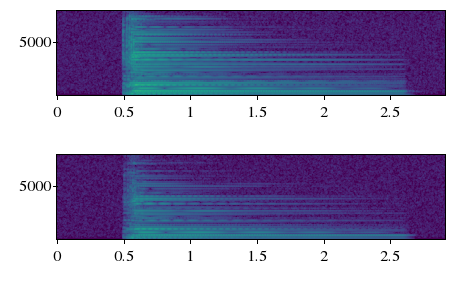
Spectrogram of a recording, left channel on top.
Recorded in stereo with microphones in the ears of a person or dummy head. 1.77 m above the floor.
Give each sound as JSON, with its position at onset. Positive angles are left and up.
{"t": 0.5, "sound": "a guitar", "side_deg": 75, "distance_m": 0.9}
